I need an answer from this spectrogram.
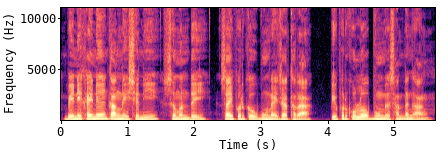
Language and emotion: Bodo, neutral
